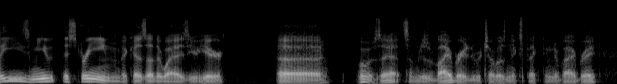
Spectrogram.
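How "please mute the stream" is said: automated phone-hold robot voice. Quoting the on-hold message: imitating a robot lady voice. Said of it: "a little robot lady that says".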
